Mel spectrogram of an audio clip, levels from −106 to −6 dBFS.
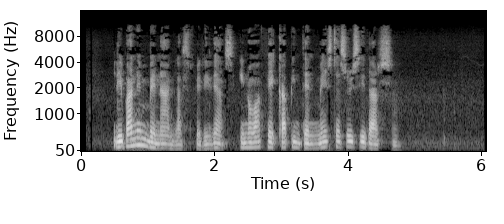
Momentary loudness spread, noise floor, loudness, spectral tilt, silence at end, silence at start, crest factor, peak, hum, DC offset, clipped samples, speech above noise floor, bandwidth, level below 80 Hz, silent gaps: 11 LU; -63 dBFS; -27 LUFS; -4 dB/octave; 1.3 s; 0.5 s; 24 dB; -4 dBFS; none; under 0.1%; under 0.1%; 36 dB; 11 kHz; -68 dBFS; none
